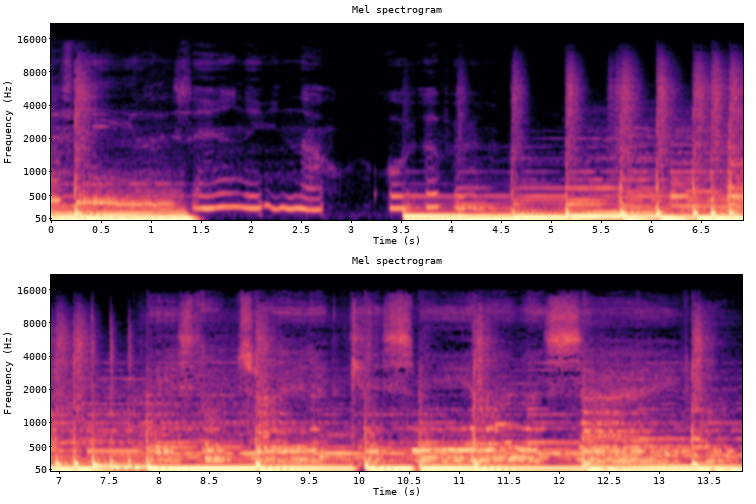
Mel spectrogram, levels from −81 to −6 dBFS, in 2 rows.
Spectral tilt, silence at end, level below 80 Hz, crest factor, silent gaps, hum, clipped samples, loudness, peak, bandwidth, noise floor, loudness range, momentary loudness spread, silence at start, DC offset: -7 dB/octave; 0 s; -8 dBFS; 8 dB; none; none; under 0.1%; -11 LUFS; 0 dBFS; 13.5 kHz; -54 dBFS; 7 LU; 10 LU; 0 s; under 0.1%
